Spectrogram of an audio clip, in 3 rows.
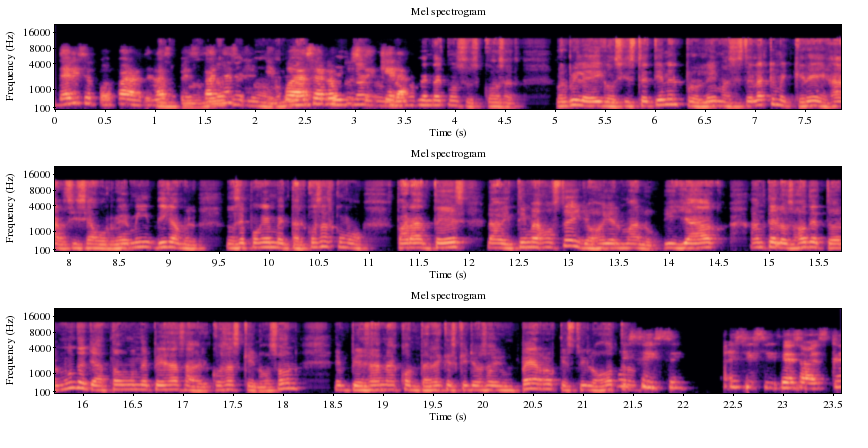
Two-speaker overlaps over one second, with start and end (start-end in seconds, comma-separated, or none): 1.0-3.6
